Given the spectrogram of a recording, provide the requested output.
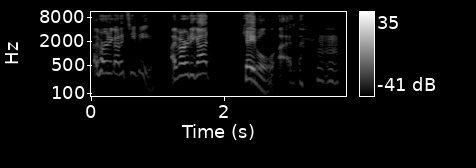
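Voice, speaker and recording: A man co-hosting a podcast, talking casually and giving his opinions in an animated, skeptical, sarcastic way. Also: extremely high pitch, a little fast. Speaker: podcast co-host.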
